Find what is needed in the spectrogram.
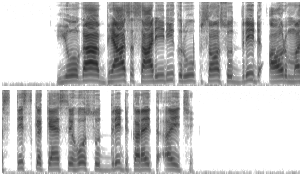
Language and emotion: Maithili, neutral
